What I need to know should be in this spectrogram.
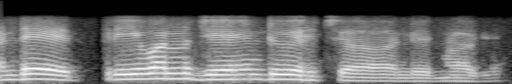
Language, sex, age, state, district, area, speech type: Telugu, male, 18-30, Telangana, Yadadri Bhuvanagiri, urban, conversation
